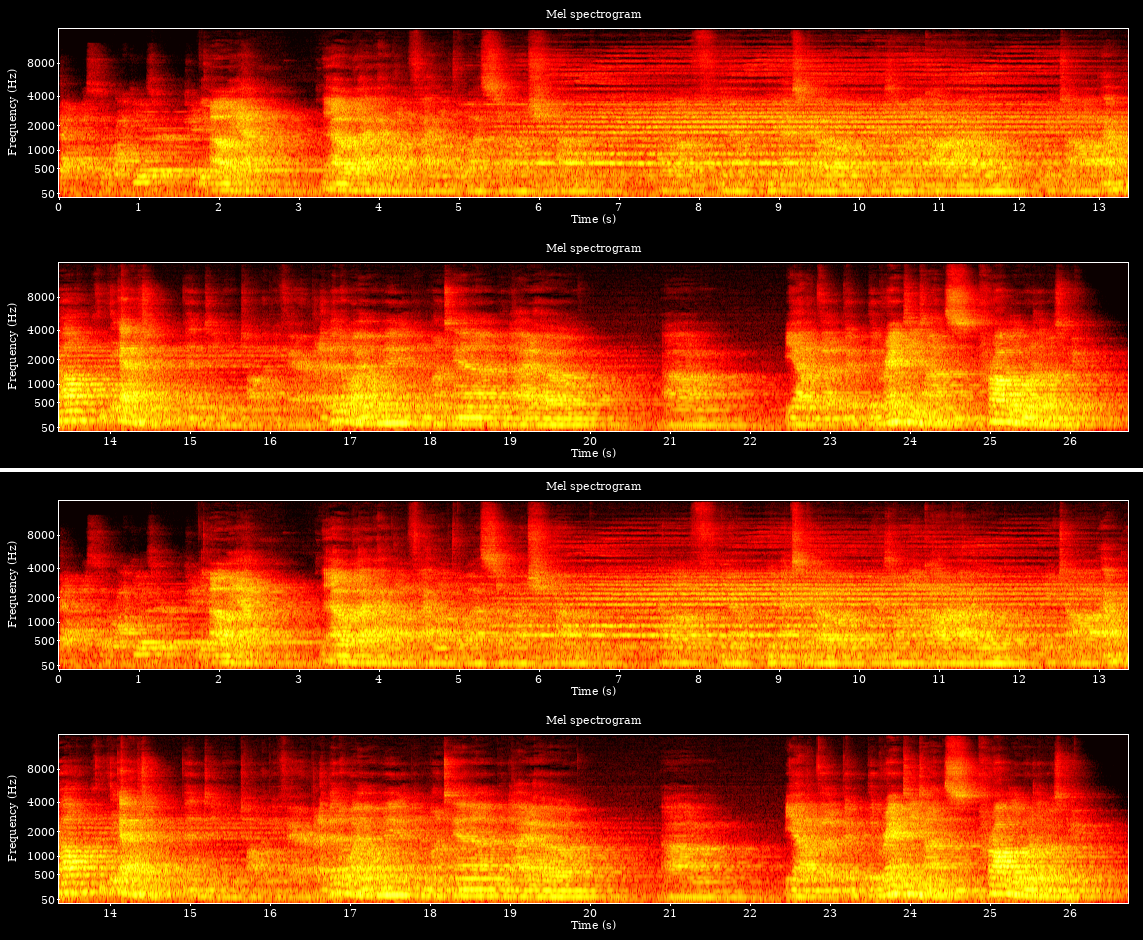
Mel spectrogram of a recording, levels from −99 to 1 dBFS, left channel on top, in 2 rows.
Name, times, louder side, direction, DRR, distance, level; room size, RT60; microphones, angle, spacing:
voice 1, 0.0-2.3, left 1 dB, 40° left, -14 dB, 0.7 m, -29 dB
sound 1, 1.0-4.3 5.0-19.9, equal, ahead, 0.5 m, -30 dB
voice 2, 1.8-2.5 3.3-6.5 7.5-7.9 8.2-11.8 12.3-14.6 14.9-15.9 16.2-19.8 20.9-21.5 22.4-26.1, equal, 30° right, -10 dB, 0.8 m, -22 dB
sound 2, 5.0-16.0, left 2 dB, 65° left, 0.3 m, -37 dB
3.5 x 2.3 x 2.4 m, 2.6 s
head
